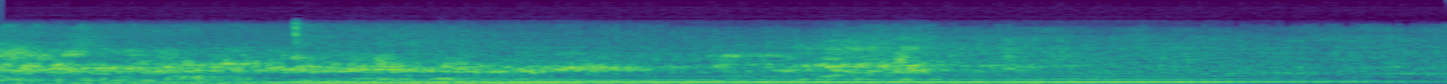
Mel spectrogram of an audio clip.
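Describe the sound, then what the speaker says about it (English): A car driving past on a road outdoors at sunrise, a loud steady engine and tyre roar close by that holds and then fades away at the end. "Waiting for this car to pass."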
